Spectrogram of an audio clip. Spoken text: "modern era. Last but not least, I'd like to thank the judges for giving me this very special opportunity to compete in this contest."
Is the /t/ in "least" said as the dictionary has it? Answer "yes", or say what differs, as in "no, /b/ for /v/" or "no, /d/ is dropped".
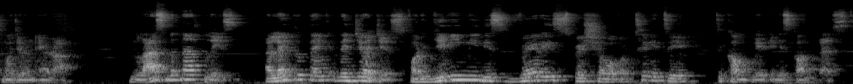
no, /t/ is dropped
